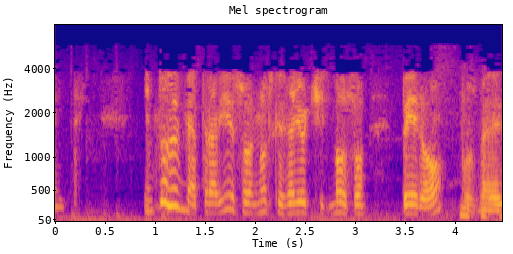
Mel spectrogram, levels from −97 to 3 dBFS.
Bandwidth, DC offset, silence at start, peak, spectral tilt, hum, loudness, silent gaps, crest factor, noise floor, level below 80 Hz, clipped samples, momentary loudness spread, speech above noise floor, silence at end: 6 kHz; under 0.1%; 0 s; 0 dBFS; -7.5 dB/octave; none; -17 LUFS; none; 18 dB; -40 dBFS; -44 dBFS; under 0.1%; 14 LU; 21 dB; 0 s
